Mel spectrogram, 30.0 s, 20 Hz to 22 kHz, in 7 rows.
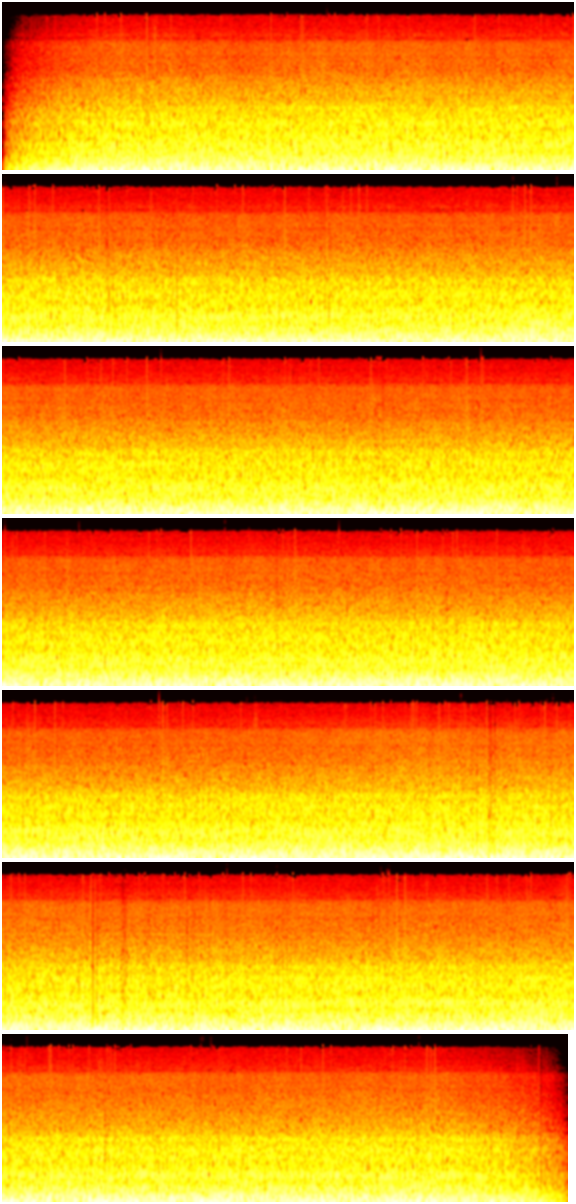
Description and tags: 20070624 090550 drone3 boot bali
On a ferry to Bali. Java, Indonesia. drone 3/3
- Recorded with iPod with iTalk internal mic.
